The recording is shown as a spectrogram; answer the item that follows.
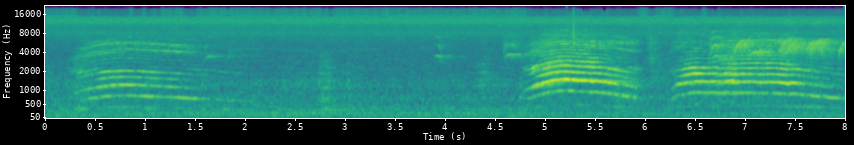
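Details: Drawn-out cat wails, possibly from a fight that went on for around two hours: one long descending moan, a pause, then two louder, arching, whining yowls with a warbling edge over steady low background hum.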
